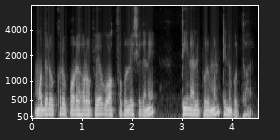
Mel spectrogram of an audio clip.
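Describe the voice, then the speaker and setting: A man with a mellow, dark voice teaches Quran recitation, breaking each word into its letters and vowel marks. He drills slowly and patiently, pointing out where learners usually go wrong. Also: mid-range voice, flat delivery. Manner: slow, letter-by-letter drilling and correcting common mistakes. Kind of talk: spelled-out Quran pronunciation lesson.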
